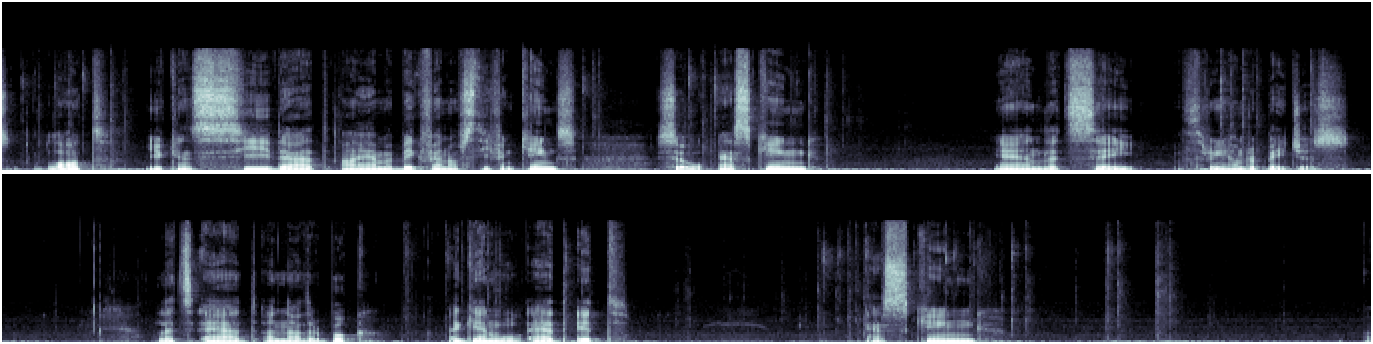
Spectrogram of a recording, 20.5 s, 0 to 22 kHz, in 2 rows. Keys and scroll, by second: 5.0 space, 16.6 space, 17.7 space.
